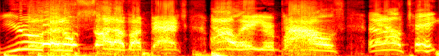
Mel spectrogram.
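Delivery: Farley bellowing from the freezing water, furious roar. Retold or imitated. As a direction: roar it like a madman falling through ice. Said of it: "he's like".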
